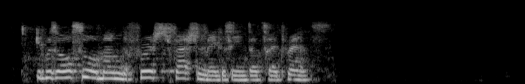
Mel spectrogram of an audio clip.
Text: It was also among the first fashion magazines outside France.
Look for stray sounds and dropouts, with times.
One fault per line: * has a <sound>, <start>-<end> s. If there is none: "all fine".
all fine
